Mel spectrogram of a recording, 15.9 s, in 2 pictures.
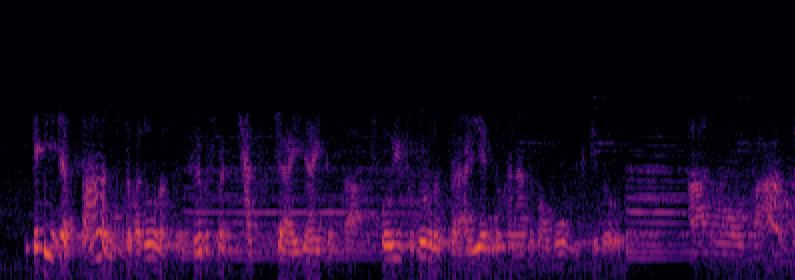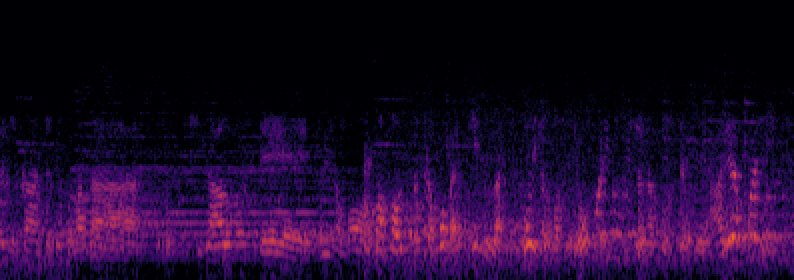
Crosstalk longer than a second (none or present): none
